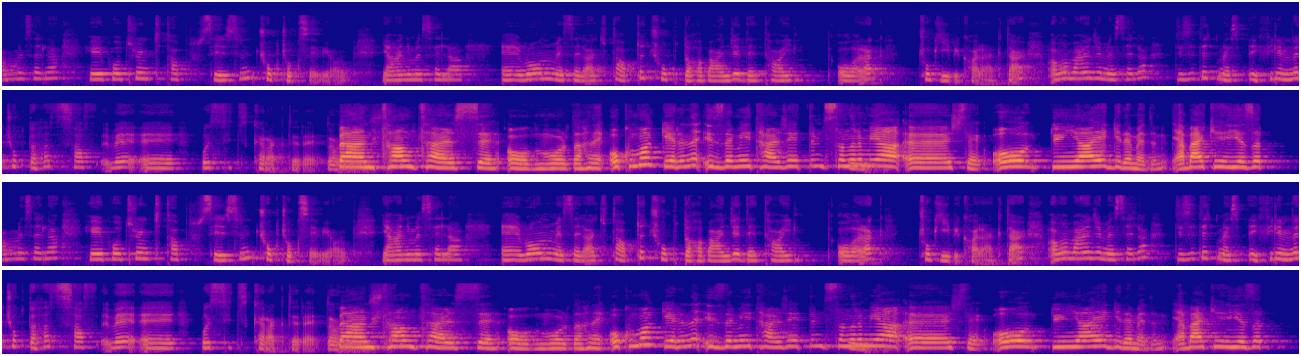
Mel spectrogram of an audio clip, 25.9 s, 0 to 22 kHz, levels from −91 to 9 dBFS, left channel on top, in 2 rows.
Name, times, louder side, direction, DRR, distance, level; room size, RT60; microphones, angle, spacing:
voice 1, 0.0-4.7 5.0-8.0 8.4-8.8 9.2-16.9 21.4-21.7, right 2 dB, 20° right, 0.5 m, -36 dB
voice 2, 16.3-25.6, left 4 dB, 40° left, 0.6 m, -25 dB
24.5 x 13.5 x 2.8 m
head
